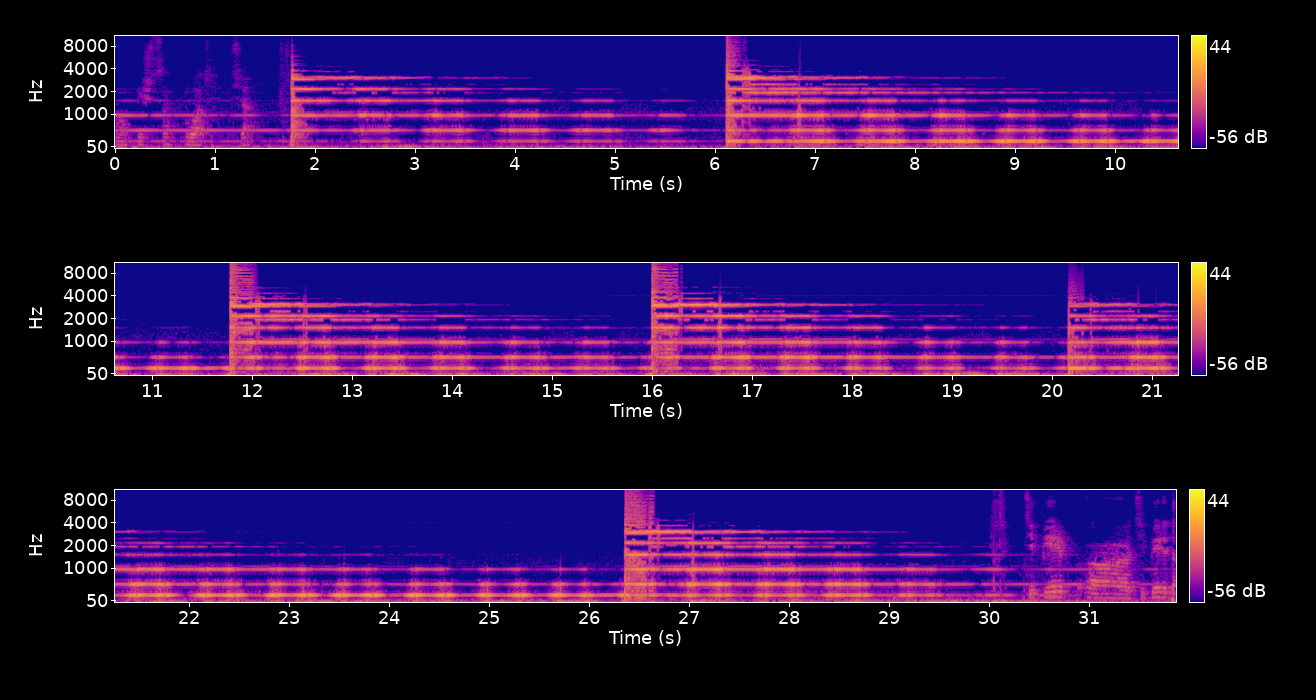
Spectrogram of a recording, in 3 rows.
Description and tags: Hit metal pan cover bell vibration deep
Beating metal pan's cover with a wooden stick. Very similar with the bell sound. Long, bright and clear sound. Recorded on Zoom H6's shotgun mic.
bell, cover, deep, hit, metal, pan, stick, vibration, wooden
